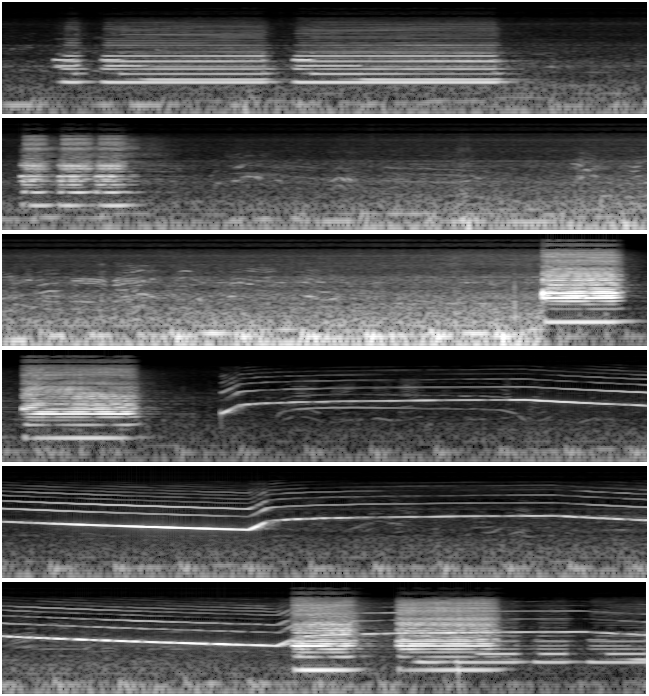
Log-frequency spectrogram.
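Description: A fire truck's air horn blasts loudly several times.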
